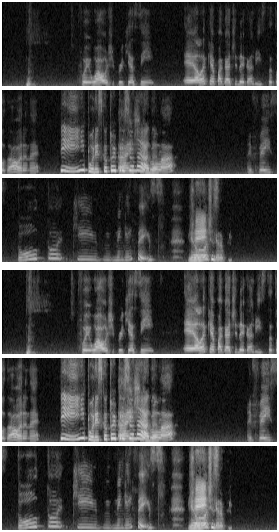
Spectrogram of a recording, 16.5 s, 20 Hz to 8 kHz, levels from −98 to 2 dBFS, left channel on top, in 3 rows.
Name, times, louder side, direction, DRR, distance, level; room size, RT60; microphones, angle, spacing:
voice 1, 1.6-3.0 3.6-6.2 7.8-9.0 10.4-10.9 11.3-14.1 14.4-15.6, right 3 dB, 85° right, 4.4 m, -32 dB
voice 2, 6.7-8.6 14.7-15.3, right 3 dB, 35° right, 1.1 m, -24 dB
head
